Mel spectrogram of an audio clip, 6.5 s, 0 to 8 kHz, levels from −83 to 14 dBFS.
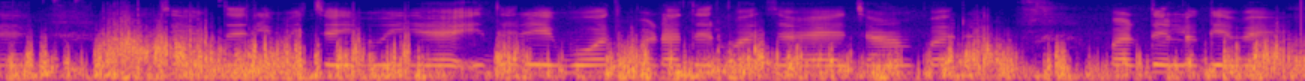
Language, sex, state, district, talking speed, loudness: Hindi, female, Rajasthan, Bikaner, 155 wpm, -15 LUFS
